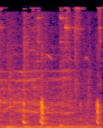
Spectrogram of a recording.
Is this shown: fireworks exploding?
no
